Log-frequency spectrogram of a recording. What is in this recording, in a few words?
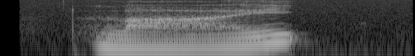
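"lai", Chinese; 来; 来る; HSK Level One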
